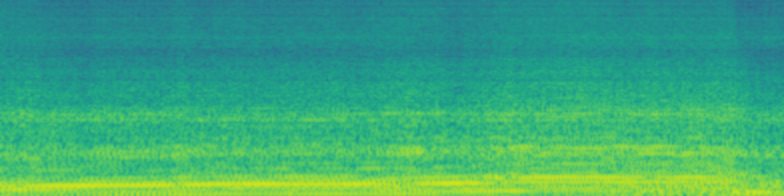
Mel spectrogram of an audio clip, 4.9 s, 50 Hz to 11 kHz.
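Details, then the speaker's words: 5.3 L LS Chevy (LM7) on the dyno: engine revs up with a rough, wavering note and a slight misfire instead of a clean climb, later traced through A/B testing to a fuel distribution problem. "he issue we're having right now is that it sounds like it has a little bit of a misfire."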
